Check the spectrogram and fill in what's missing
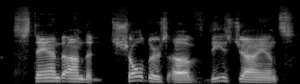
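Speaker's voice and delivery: usual speaking voice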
